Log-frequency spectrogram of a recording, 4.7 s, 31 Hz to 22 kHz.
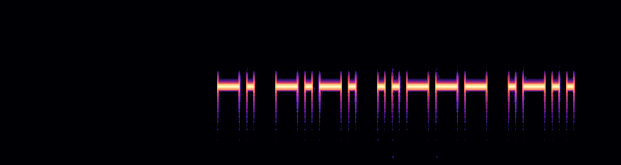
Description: Morse code, heard as a keyed tone, about 22 wpm, 700 Hz. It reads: NC2L
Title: USA Call Signs - 4 Characters - 22wpm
